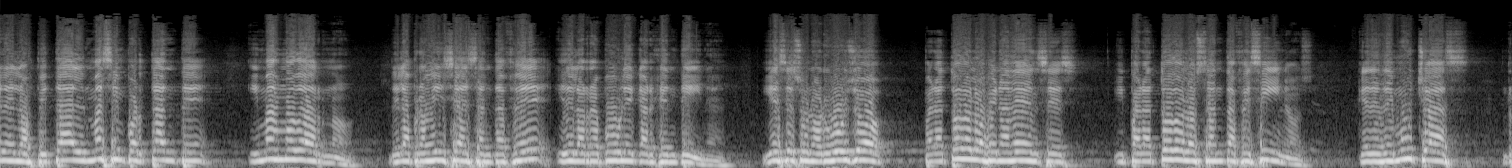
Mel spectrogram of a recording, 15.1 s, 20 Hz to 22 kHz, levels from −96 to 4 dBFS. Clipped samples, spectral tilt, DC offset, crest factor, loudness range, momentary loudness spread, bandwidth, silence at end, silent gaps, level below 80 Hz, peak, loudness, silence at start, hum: under 0.1%; -6.5 dB/octave; under 0.1%; 8 dB; 2 LU; 11 LU; 11.5 kHz; 0 s; none; -38 dBFS; -8 dBFS; -16 LUFS; 0 s; none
